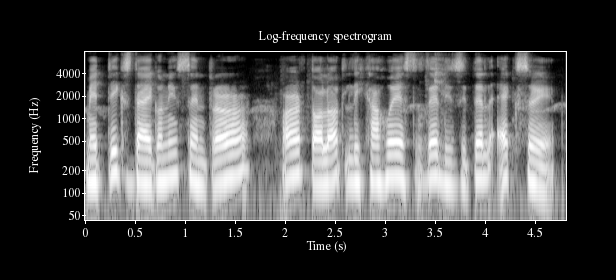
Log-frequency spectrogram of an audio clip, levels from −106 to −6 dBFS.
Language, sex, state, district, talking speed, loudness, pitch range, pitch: Assamese, male, Assam, Sonitpur, 160 wpm, -13 LUFS, 140-165 Hz, 145 Hz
